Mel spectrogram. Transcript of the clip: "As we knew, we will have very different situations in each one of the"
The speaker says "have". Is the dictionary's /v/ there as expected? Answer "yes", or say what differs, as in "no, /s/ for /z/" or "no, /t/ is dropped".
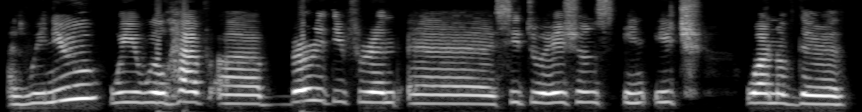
yes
